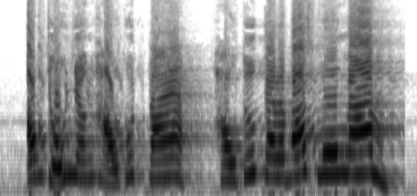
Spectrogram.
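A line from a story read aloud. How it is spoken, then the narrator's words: Loud crowd chant. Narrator (Vietnamese): những người nông dân lớn tiếng hô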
